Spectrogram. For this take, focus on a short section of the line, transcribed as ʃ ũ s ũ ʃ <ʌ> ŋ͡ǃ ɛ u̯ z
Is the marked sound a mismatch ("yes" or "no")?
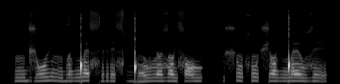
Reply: no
